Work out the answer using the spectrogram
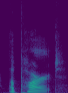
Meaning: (adverb) 1. Placed separately (in regard to space or time) 2. Separately, exclusively, not together 3. In or into two or more parts 4. To the side; aside; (postposition) Excluded from consideration
- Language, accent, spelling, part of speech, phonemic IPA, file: English, US, apart, adverb / postposition / adjective, /əˈpɑɹt/, En-us-apart.ogg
